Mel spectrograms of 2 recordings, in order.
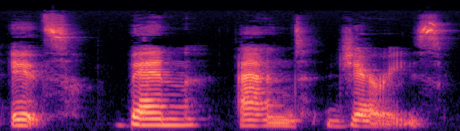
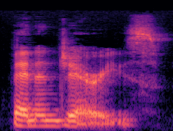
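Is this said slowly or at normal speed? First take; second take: slowly; normal speed. First: It is said slowly, with every word clear. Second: It is said at normal speed, words run together. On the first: "If you say it slowly" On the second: "But normally when we speak, we just say Ben and Jerry's"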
